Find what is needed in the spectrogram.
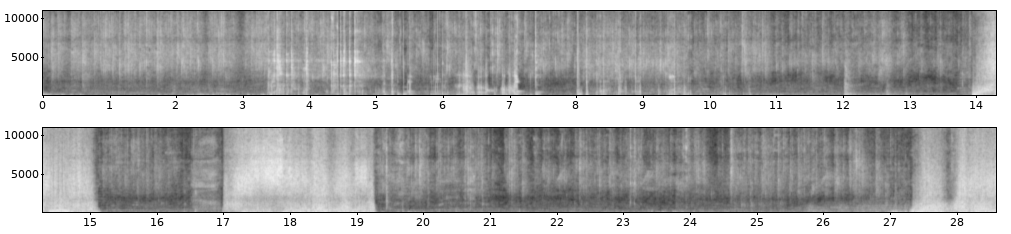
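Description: Cyclone wind gusting against the microphone: a loud buffeting rush about halfway through, a longer one of about two seconds a little later, and another near the end. Between the gusts there is a lighter crackling noise.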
